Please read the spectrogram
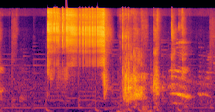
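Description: Stiff clear plastic lid being pulled off a black plastic takeaway meal tray: a loud crackle of plastic lasting about a second, then more crinkling and rustling as the lid is set aside.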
